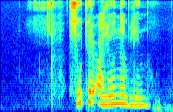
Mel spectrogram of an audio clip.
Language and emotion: Russian, neutral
